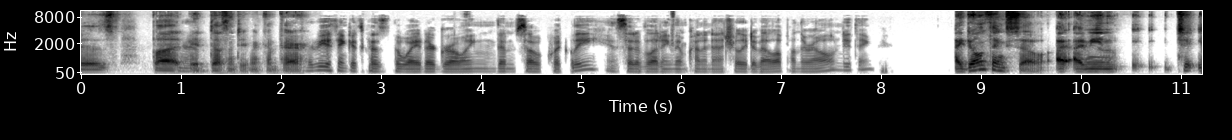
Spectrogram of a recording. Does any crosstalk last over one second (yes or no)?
no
